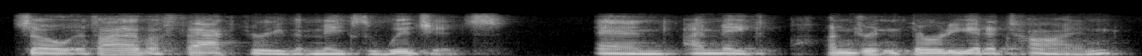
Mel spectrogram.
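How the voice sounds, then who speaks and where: A man's voice: lowish voice, expressive, normal speed, dark tone, dull audio. A man judging from the bench, pressing a lawyer with hypothetical examples and restarting his words. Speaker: appellate judge. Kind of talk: questioning counsel in oral argument. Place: courtroom.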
